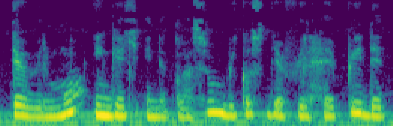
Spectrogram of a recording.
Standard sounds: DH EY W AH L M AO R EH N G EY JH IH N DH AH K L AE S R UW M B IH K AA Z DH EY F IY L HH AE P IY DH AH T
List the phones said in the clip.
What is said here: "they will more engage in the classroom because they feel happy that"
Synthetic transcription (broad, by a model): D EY W AH L M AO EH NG G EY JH IH N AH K L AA S UW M B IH K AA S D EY F IY L HH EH P IY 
